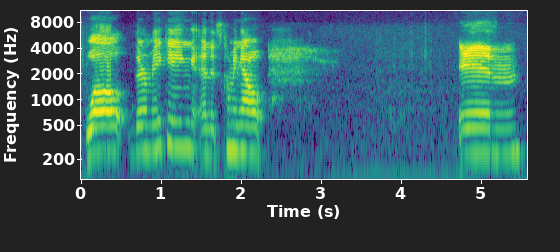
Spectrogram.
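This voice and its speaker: A woman chatting excitedly about upcoming games on a casual podcast. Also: a little high, extremely slow. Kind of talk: casual gaming chat.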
